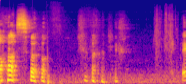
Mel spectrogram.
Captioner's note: chuckles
